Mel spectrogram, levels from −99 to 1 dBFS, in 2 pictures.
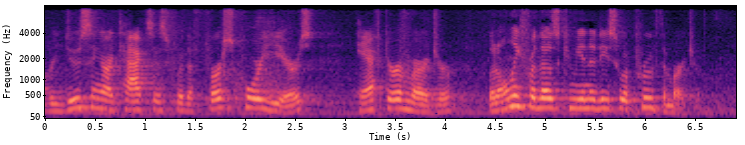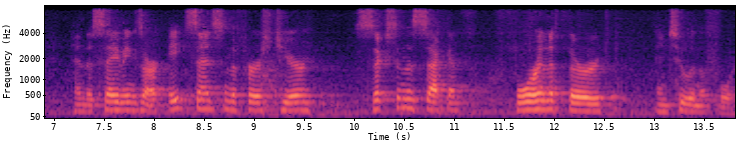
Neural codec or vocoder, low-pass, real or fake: codec, 16 kHz in and 24 kHz out, 1 kbps, XY-Tokenizer; 7.2 kHz; fake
